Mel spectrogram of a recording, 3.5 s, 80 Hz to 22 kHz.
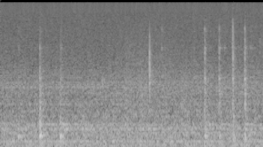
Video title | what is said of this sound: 1929 Victor RE-45 Video #11 - Bad Choice? | I tap this tube I can hear it in the speaker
